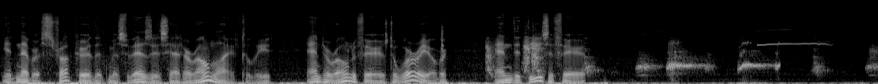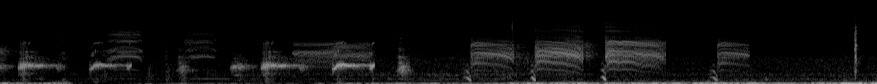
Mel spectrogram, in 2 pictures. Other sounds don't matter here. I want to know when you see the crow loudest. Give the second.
15 s.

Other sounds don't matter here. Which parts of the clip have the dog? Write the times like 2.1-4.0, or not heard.
4.8-12.9.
